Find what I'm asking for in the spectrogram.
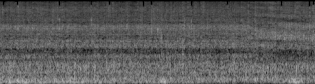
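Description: A solar-powered well motor pumps water that shoots out about two feet and falls with strong pressure, producing a loud, steady rushing and splashing roar that continues evenly throughout with no voices.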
